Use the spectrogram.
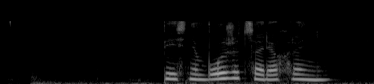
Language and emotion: Russian, neutral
